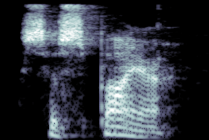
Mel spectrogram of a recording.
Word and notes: suspire: British English

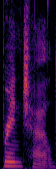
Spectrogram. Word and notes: brainchild: American English

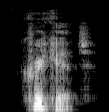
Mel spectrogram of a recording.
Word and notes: cricket: Australian English

